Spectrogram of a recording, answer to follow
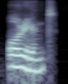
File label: "orient", Indian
